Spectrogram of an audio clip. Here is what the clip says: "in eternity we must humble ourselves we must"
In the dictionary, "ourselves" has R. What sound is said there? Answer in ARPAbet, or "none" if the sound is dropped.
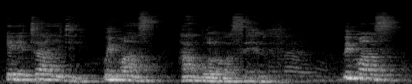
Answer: W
